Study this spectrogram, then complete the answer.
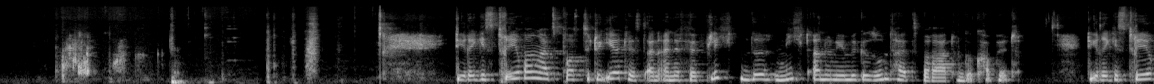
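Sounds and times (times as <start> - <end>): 
person slurping and gulping water: 0.5 - 2.3
quick breathy mouth noises: 0.5 - 2.3, 2.9 - 3.4
speech: 4.6 - 10.3, 10.9 - 11.5.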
